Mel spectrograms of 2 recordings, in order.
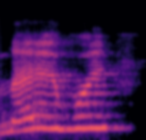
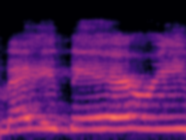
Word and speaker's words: Mavery: the correct way because people mess my name up all the time instead of mavery i'm mayberry marbury i don't know where they're getting these extra letters from but we thank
